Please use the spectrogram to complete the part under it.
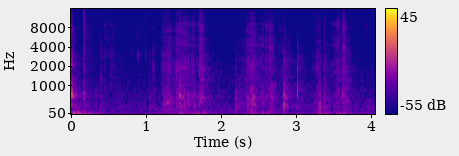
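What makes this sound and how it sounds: A hook knife with a wooden handle scrapes and carves shavings from inside the hollowed bowl of a light-coloured solid wooden spoon blank held in gloved hands. Soft, rasping scrapes swell and fade in a steady rhythm, with a few sharper clicks as the blade catches the wood. The strokes are quiet and dry, with brief bright hiss at their peaks.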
